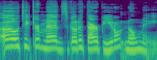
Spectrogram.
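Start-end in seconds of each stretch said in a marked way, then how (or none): none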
